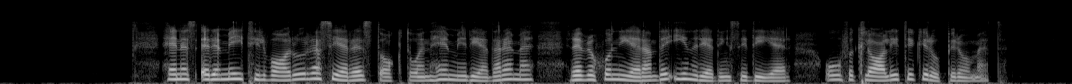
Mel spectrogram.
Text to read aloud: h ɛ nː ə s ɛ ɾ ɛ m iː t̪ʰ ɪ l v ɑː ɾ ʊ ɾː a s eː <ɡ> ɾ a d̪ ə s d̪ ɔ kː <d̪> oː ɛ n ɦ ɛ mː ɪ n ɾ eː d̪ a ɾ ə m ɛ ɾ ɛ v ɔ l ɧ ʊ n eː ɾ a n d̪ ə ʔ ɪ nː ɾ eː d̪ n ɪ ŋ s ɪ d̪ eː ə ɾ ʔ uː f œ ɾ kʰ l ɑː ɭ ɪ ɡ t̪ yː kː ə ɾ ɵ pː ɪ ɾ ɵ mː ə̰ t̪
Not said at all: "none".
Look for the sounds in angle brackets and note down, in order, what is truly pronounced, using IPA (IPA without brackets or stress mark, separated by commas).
none, d̪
